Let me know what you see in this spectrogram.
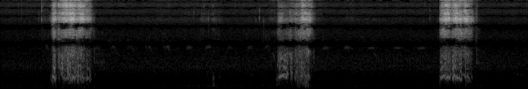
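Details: Pet playing in a park with his brother: three short, sharp, hissing bursts of air about two seconds apart over faint noise; a sneeze attack.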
